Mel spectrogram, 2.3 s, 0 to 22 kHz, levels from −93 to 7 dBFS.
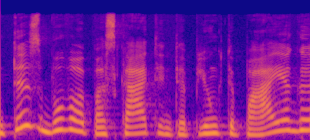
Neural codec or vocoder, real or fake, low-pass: none; real; 14.4 kHz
